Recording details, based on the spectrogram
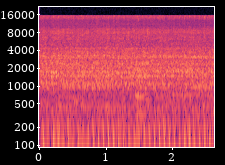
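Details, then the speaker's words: Honda Spacy scooter brought in for a very rough engine noise, now run with the fan removed to test the fan as the cause: quick, even, smooth idle with no rattle, confirming the fan was the problem. "nah ini motor sudah hidup Ya coba kan sudah halus sudah enak didengarlahak"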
